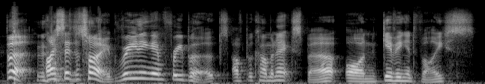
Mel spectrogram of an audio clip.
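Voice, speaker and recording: A young man, loudly joking and swearing through casual podcast banter with his bandmates. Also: high-pitched, very animated, normal speed, crowd noise. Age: young adult. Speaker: podcast host and band member.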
